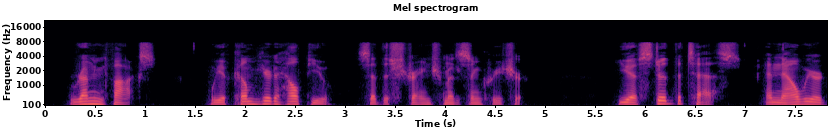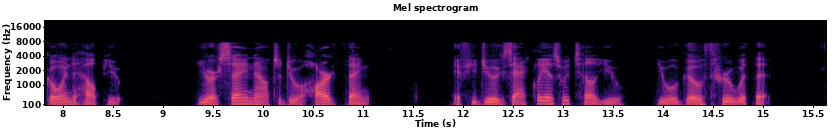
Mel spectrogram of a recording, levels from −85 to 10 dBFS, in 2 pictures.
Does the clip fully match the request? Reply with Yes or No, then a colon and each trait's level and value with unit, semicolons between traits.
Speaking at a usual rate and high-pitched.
No: average, 190 wpm; low, 115 Hz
